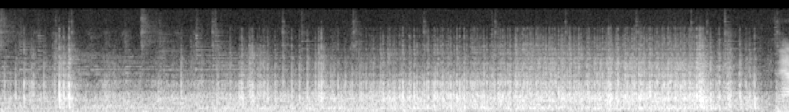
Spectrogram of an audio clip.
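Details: Needle EMG during a nerve conduction study: crackling static builds to a dense roar as the patient pushes the thumb progressively harder against resistance, showing normal motor unit recruitment into an interference pattern.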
